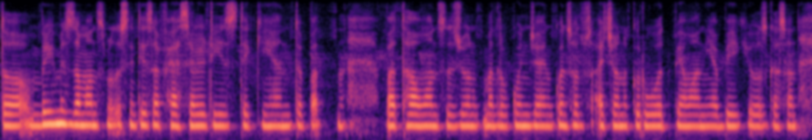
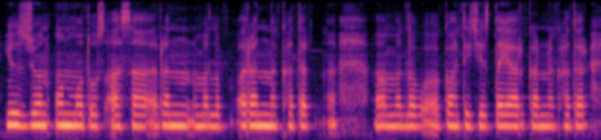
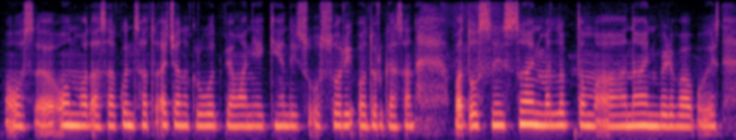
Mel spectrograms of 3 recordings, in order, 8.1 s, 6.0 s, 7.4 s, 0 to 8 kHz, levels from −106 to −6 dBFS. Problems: background sounds at intervals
